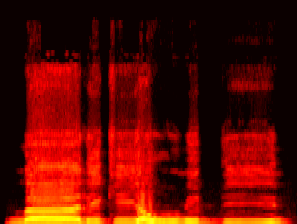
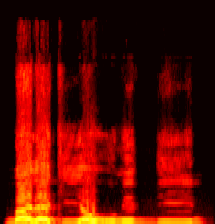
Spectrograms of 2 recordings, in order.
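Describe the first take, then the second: First: The first vowel is long: maaliki. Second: The second vowel is a: malaki. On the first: The speaker calls it right. "That's the right way to pronounce when you are reading what? Hafs" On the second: The speaker calls it wrong. "this is the wrong"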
